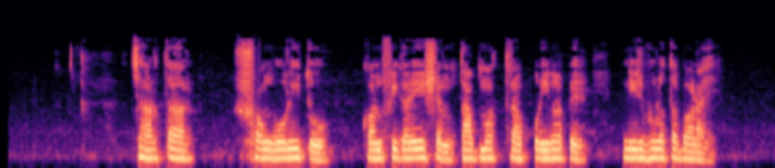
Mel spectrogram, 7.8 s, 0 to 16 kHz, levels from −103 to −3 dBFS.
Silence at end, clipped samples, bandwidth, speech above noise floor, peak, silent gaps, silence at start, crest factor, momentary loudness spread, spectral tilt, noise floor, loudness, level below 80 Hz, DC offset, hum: 0.6 s; under 0.1%; 7.4 kHz; 49 dB; -2 dBFS; none; 1.35 s; 14 dB; 10 LU; -7.5 dB/octave; -63 dBFS; -14 LUFS; -50 dBFS; under 0.1%; none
